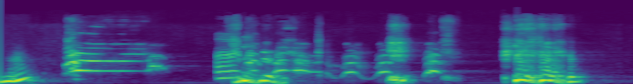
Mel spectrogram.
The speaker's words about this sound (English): Is that your puppy? Yeah, my puppy. Yeah. He barks. We're outside.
